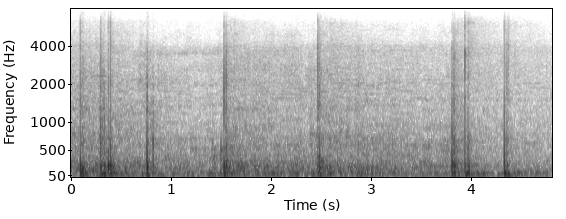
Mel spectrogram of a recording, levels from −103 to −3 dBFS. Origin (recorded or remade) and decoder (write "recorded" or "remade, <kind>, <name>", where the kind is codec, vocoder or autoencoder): remade, codec, SNAC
